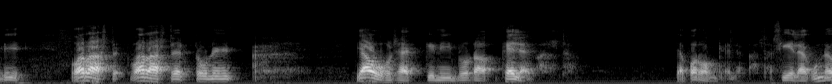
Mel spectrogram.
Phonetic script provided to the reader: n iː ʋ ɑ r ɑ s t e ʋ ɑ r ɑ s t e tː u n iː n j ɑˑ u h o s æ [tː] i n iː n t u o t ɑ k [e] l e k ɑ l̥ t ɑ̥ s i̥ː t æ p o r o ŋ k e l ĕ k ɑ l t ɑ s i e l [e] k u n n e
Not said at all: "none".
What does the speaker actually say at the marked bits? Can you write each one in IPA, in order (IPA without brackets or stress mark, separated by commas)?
kː, e, æ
